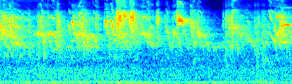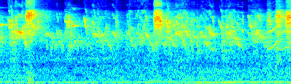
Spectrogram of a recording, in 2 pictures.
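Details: Several budgerigars twittering continuously, high squeaky notes and quick warbled chirps with a few sharp clicks, a low background hum throughout.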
